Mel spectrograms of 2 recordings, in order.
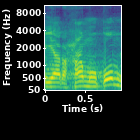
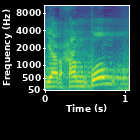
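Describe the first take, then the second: First: It is said with a u vowel before kum. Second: It is said without a vowel before kum. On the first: The verb is in the indicative mood. "dengan kondisi rofa" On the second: The verb is in the jussive mood as an answer to a command. "dengan kondisi jazm"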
